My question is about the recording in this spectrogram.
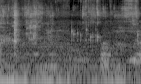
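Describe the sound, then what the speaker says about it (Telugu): Water poured into a pot of vegetable khichdi makes splashy, dripping bursts over a few seconds, fairly close, with faint kitchen background noise. "ఇప్పుడు దీనికి తగినంత నీళ్ళు పోసుకుందామండి"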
